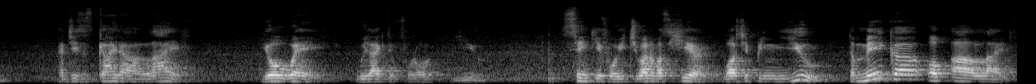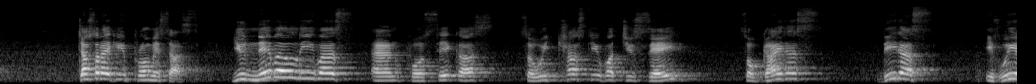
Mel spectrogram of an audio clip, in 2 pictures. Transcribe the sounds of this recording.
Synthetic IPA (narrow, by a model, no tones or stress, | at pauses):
ɨ̃nd͡ʒizəsɡaɪɾaʊəlaɪf | jɔweɪ | wilaɪk̚tufɔloju | θæ̃ŋkjufɔit͡ʃwʌ̃ñɔvʌshiɹwɜ˞ʃɨpɪ̃ŋjuðəmekə˞ɔvaʊəlaɪf | d͡ʒʌstlaɪkjupʰɹ̥ɔmɪsʌs | junɛvə˞livʌsɛ̃nfɔɹsekʌsː | owitʰɹ̥ʌstjuwɔtjuseɪ | soʊɡaɪɾʌs | liɾʌs | ɪfwi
